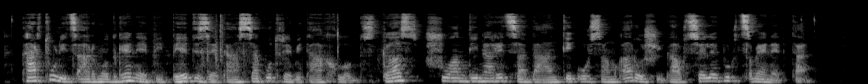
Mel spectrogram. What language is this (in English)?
Georgian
